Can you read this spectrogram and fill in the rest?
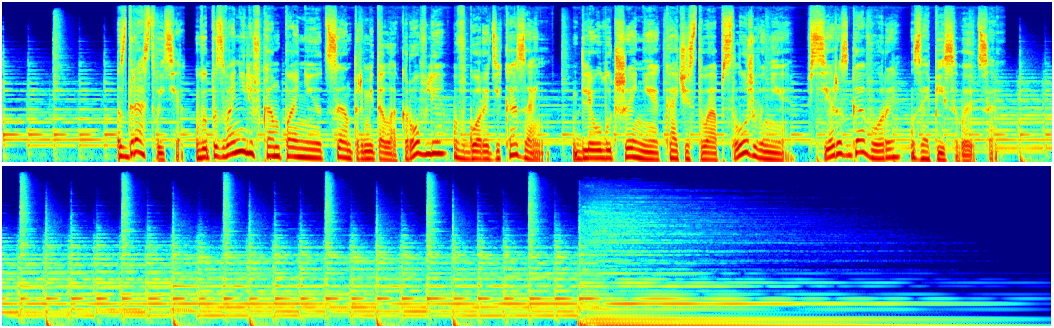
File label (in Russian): Avtootvetchik; Tsentr Metallokrovli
